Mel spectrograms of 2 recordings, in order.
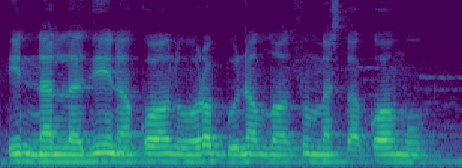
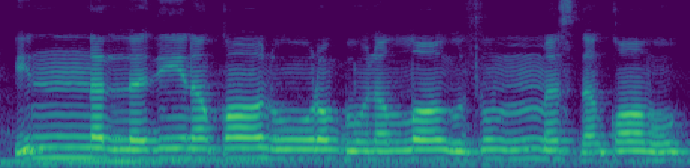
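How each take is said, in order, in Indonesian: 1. Huruf n dan m yang ganda tidak memiliki dengung sengau yang ditahan. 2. Huruf n dan m yang ganda membawa dengung sengau yang ditahan. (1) "Enggak boleh ... gunanya hilang" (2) "tetap harus dibaca guna"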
